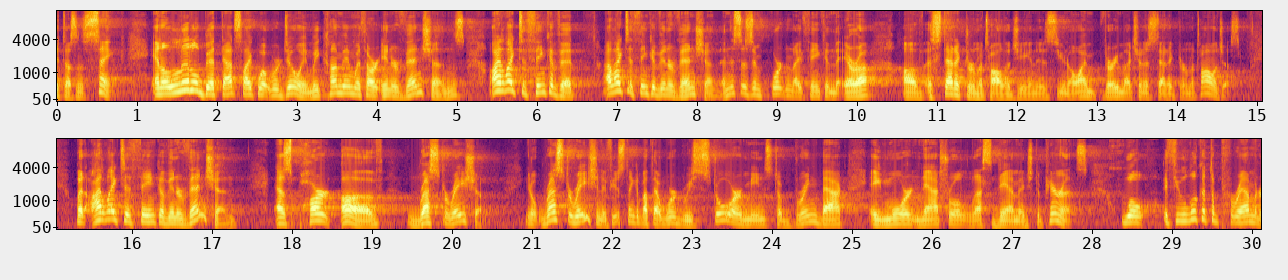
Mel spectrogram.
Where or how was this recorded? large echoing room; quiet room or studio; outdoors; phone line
large echoing room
